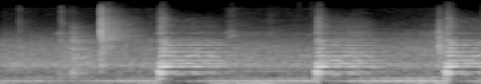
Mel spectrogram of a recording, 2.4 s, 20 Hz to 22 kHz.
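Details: ZR1 look-alike Corvette just out of winter storage: three sharp horn chirps about two-thirds of a second apart, clean and strong. The key fob works again after its battery, which had been fitted upside down, was corrected.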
